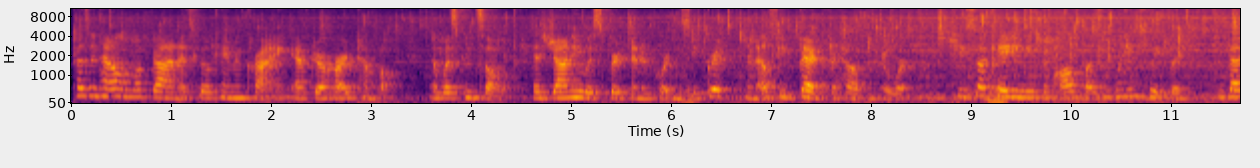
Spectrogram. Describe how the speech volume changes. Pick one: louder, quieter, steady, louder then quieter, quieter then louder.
steady.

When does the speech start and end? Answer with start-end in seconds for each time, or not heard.
0.0-11.6.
